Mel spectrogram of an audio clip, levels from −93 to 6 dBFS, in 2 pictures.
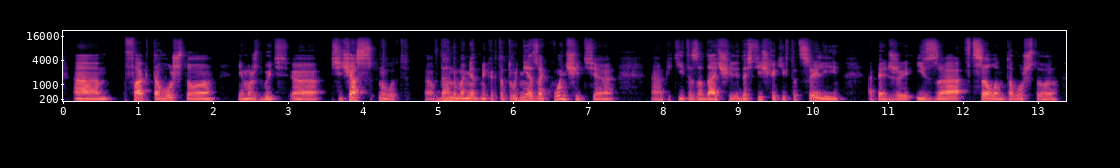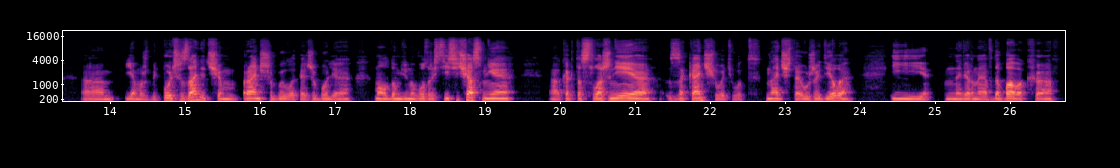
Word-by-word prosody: ам, 115 - +1
факт 130 0 +2
того, 120 +3 0
что 115 -5 0 0.3
я, - - -5
может 110 -1 -2
быть, 115 +1 -5
э, 100 -2 0 0.2
сейчас, 145 +4 +2
ну, 130 - -3
вот, 95 0 -10 0.3
а, - - -9
в 105 - -14
данный 135 +2 0
момент 125 +1 +1
мне 115 - -3
как-то 120 -1 -9
труднее 135 +2 -2
закончить, 190 - -2
а, 110 0 -3 0.5
а, - - -9
какие-то 110 -1 -8
задачи 110 0 +1
или 105 - -5
достичь 115 +9 -4
каких-то 115 -1 -8
целей. 110 -5 -2 0.3
Опять 105 0 -4
же, 100 +1 -4
из-за 105 -2 0
в - - -12
целом 110 -6 +2
того, 105 +2 -4
что, 110 0 -5 0.3
а, 100 -1 -3 0.2
я, 105 -1 -1
может 100 -1 -6
быть, 105 -3 -12
больше 130 -3 +1
занят, 135 0 +4
чем 105 -3 0
раньше 120 -2 +3
был, 105 -1 -3
опять 100 0 -5
же, 110 - -2
более 105 0 -4 0.3
в - - -5
молодом, 110 0 +3
юном 110 -1 +1
возрасте. 110 -1 -2
И - - +2
сейчас 125 +4 +6
мне, 115 -1 +4 0.5
а, - - -5
как-то - - -4
сложнее 120 -1 +4
заканчивать, 115 -3 0
вот, - - -15
начатое 115 -2 +1
уже 110 0 -2
дело. 115 -1 +1 0.5
И, 105 -2 +1 0.2
наверное, 105 -1 0
вдобавок, 110 +2 +5
э, 105 0 0
110 Hz, 145 wpm, -24 LUFS, 105-120 Hz, 0.5 s, сейчас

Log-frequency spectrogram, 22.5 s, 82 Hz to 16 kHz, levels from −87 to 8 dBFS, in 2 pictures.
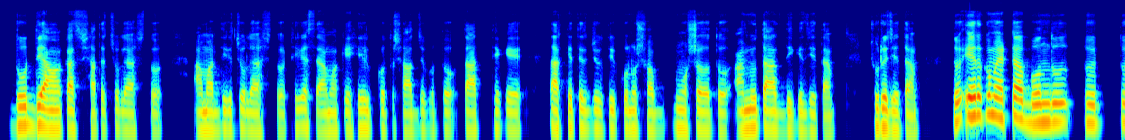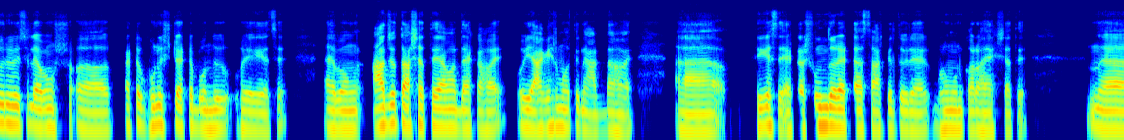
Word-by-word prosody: দৌড় 145 0 +5
দিয়ে 145 -2 +9
আমার 125 -1 +2
কাছে 120 - 0
সাথে 115 +2 -5
চলে 120 -2 -5
আসতো - - -12 0.4
আমার 115 0 0
দিকে 125 -1 -4
চলে 120 -2 -2
আসতো। 105 - -17
ঠিক 130 - -7
আছে? 125 - -15
আমাকে 115 +1 -6
হেল্প 125 -2 -3
করতো, 120 -2 -8
সাহায্য 110 0 -4
করতো। 115 +1 -9 0.2
তার 115 -1 0
থেকে 120 -1 -5 0.4
তার - - +1
ক্ষেত্রে 130 -2 -2
যদি 125 0 -4
কোন 125 - -2
সমস্যা 120 +1 -4
হতো, 115 - -6 0.2
আমিও 130 +2 +3
তার 120 - +3
দিকে 115 0 -4
যেতাম 100 -2 -5 0.4
ছুটে 135 -1 +4
যেতাম। 110 -3 -3 0.4
তো - - +6
এরকম 210 +1 +10
একটা 195 +2 +6 0.2
বন্ধু 160 +1 +7 0.3
তৈ 155 0 +3 0.3
তৈরি 155 -2 +2
হয়েছিল 145 0 -1
এবং 135 - 0
স - - -21 0.2
আ - - -1 0.4
একটা 150 - -2
ঘনিষ্ঠ 140 0 -1
একটা 140 - -4
বন্ধু 125 0 0 0.2
হয়ে 120 -2 -2
গেছে। 105 - -8 0.5
এবং 125 0 +1 0.3
আজও 150 +2 +4
তার - - +5
সাথে 145 -1 0
আমার 130 -1 0
দেখা 120 -1 -4
হয়, 120 - -2 0.2
ঐ - - -3 0.2
আগের 130 +2 -3
মতনই 125 -1 -5
আড্ডা 110 +2 -7
হয়। 100 - -6 0.5
আ - - -4 0.7
ঠিক 135 - -1
আছে? 140 - -7
একটা 115 - -4
সুন্দর 140 -1 +5
একটা 125 - -1
সার্কেল 120 +1 -3
তৈরি 120 -1 -2
হয়, 115 - -4
ভ্রমণ 125 0 -1
করা 120 0 -1
হয় 115 - -1
একসাথে। 110 -1 -10 0.8
না 120 -1 +2
125 Hz, 195 wpm, -24 LUFS, 115-135 Hz, 0.8 s, এরকম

